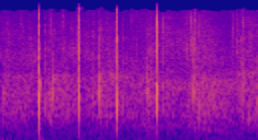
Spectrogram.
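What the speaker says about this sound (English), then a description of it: "I'd ask you please stand up and applaud them" Scattered, sparse hand claps in a Georgia Senate chamber greeting Save Our Dads members, a handful of sharp individual claps spread across a second and a half rather than a full ovation.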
